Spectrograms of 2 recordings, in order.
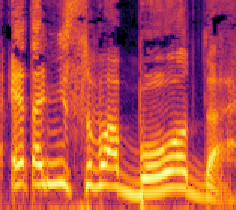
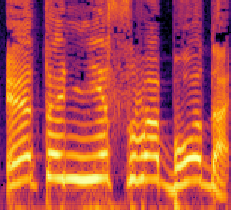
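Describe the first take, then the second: First: "это" punched, rest falling; stress on это. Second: "не" hit high, slow and drawn out; stress on не. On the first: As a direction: open strongly on "это". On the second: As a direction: lean hard on "не" in "Это не свобода". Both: Shown as a demonstration. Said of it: "Вот когда произносишь, э, не получается".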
